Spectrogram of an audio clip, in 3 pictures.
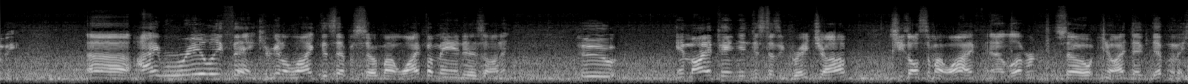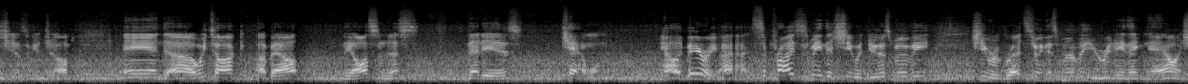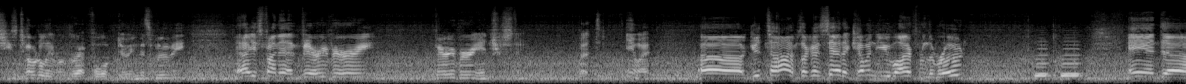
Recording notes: Live from Interstate 44 comes the Horrible Movie Podcast Tuesday edition.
